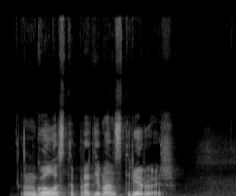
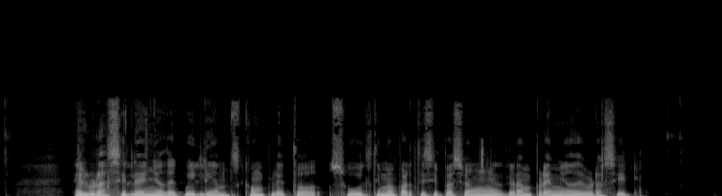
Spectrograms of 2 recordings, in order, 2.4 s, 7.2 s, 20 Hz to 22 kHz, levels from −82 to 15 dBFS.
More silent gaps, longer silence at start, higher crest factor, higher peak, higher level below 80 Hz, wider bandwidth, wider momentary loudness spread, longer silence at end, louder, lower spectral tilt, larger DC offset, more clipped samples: neither; second, 0.25 s vs 0.75 s; about the same, 18 dB vs 16 dB; first, -4 dBFS vs -8 dBFS; about the same, -62 dBFS vs -60 dBFS; first, over 20 kHz vs 11 kHz; first, 12 LU vs 7 LU; second, 0.65 s vs 0.9 s; first, -21 LUFS vs -24 LUFS; second, -5 dB/octave vs -8 dB/octave; neither; neither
